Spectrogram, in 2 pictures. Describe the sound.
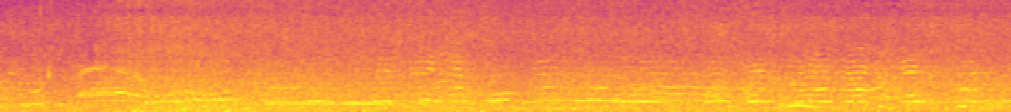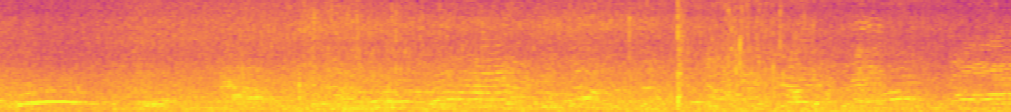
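Sea waves wash continuously at a beach in a steady, broad hiss and slosh, while people talk over the surf.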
